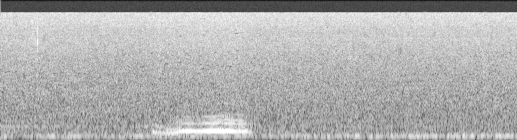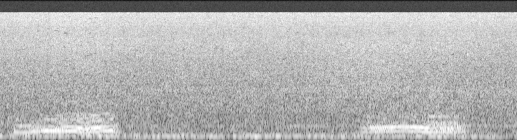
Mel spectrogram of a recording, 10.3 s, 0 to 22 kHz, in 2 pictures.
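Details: Sleep snoring in cats: three soft, whistling, nasal snores on the in-breath, about 17 breaths a minute, over steady low room hum.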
